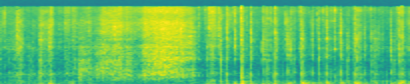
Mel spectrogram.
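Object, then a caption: Corrugated cardboard box. An empty white corrugated cardboard box with a torn corner exposing its corrugation is held close to the mic and scratched and tapped with fingertips and nails. A soft, papery scratching swells in the middle of the clip, then gives way to a quick run of dull, low, hollow taps and light scrapes. The sound is quiet and mostly bassy, with little high-end brightness.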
